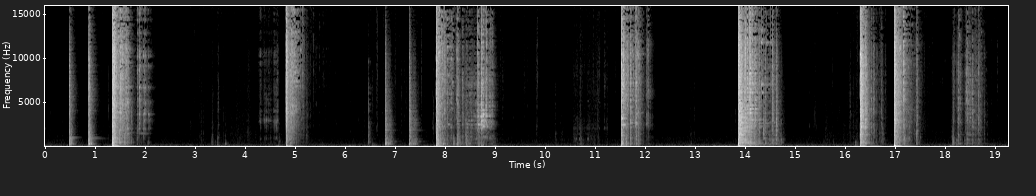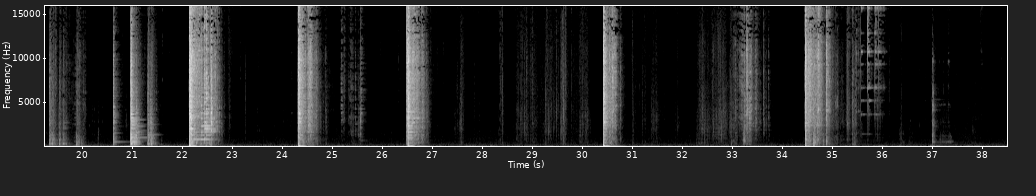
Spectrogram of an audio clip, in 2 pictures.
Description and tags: breaking glass (multi)
Recorded with H4 in garage. Plate glass broken with hammer
break, crash, glass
